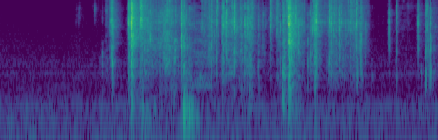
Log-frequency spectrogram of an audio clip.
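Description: Plastic packaging crinkles and rustles as it is handled.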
